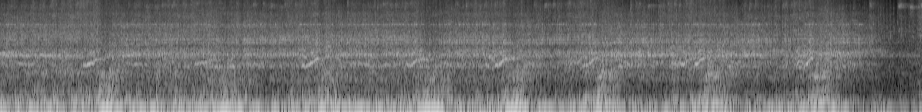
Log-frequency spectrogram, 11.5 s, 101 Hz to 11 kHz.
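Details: Cadillac CTS-V V8 at first start with BTR Stage 3 cam and new valve springs, no tune yet: idle keeps hunting, rising and sagging every second or so, never steady; no leaks, surging from the untuned cam.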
